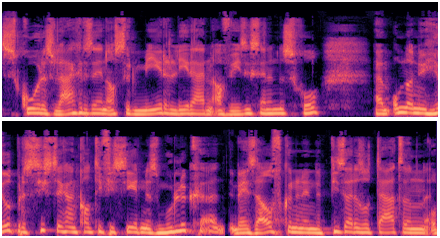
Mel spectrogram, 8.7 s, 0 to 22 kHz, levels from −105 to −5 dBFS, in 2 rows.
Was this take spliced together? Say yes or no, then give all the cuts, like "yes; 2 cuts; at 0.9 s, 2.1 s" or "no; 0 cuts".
yes; 1 cut; at 6.6 s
